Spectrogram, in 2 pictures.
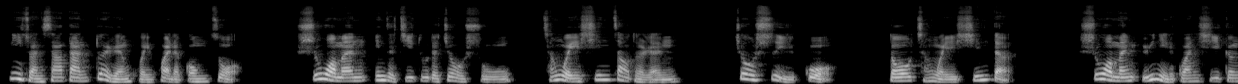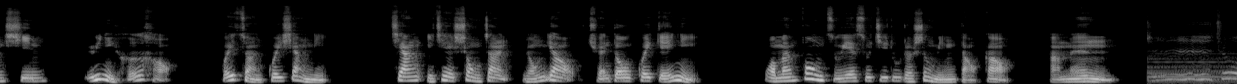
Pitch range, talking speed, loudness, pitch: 125-200 Hz, 200 characters per minute, -23 LUFS, 160 Hz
